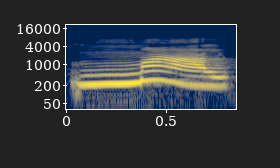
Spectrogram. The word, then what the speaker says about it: mal: Portanto, uma palavra como mal, ela sempre vai ter a pronúncia do L e não mal.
